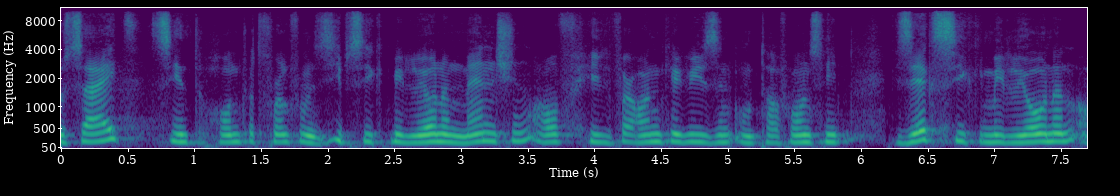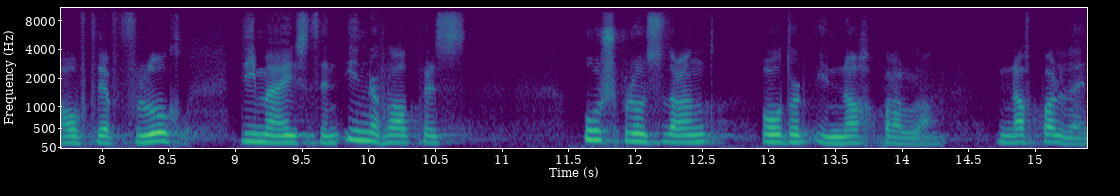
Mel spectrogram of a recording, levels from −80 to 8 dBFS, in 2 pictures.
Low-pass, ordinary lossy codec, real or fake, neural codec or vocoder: 9.9 kHz; none; fake; codec, 16 kHz in and 24 kHz out, 0.9 kbps, LongCat-Audio-Codec, fine tuned four codebook decoder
